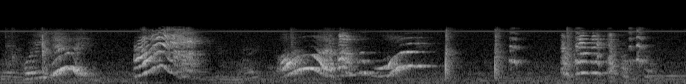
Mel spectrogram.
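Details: Pet red-fronted macaw talking to its owners at home, a busy run of mimicked syllables with arching, up-and-down sliding tones and short clipped notes, fairly loud in a small room.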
